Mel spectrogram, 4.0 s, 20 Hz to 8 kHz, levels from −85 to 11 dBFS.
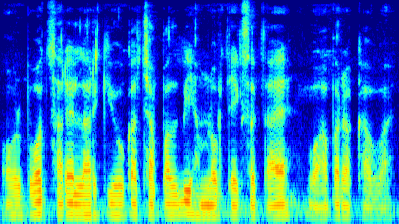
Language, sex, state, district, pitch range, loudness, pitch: Hindi, male, Meghalaya, West Garo Hills, 95-105 Hz, -19 LUFS, 100 Hz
